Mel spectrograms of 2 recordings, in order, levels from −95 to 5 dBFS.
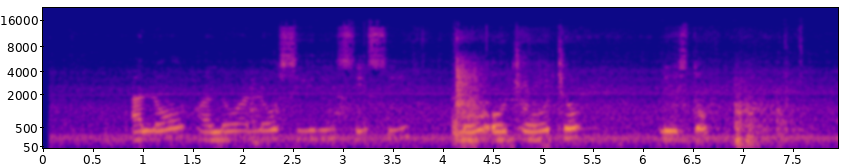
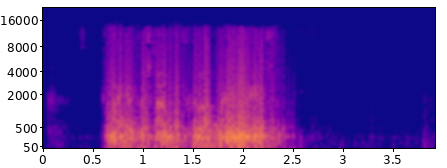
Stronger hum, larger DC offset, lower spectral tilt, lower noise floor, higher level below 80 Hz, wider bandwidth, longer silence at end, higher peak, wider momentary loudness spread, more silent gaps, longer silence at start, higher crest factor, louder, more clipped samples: neither; neither; about the same, -5.5 dB/octave vs -6 dB/octave; second, -56 dBFS vs -84 dBFS; second, -68 dBFS vs -48 dBFS; about the same, 14.5 kHz vs 14.5 kHz; second, 0 s vs 1.5 s; about the same, -16 dBFS vs -16 dBFS; first, 21 LU vs 11 LU; neither; second, 0.05 s vs 0.6 s; about the same, 18 dB vs 18 dB; second, -34 LUFS vs -31 LUFS; neither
